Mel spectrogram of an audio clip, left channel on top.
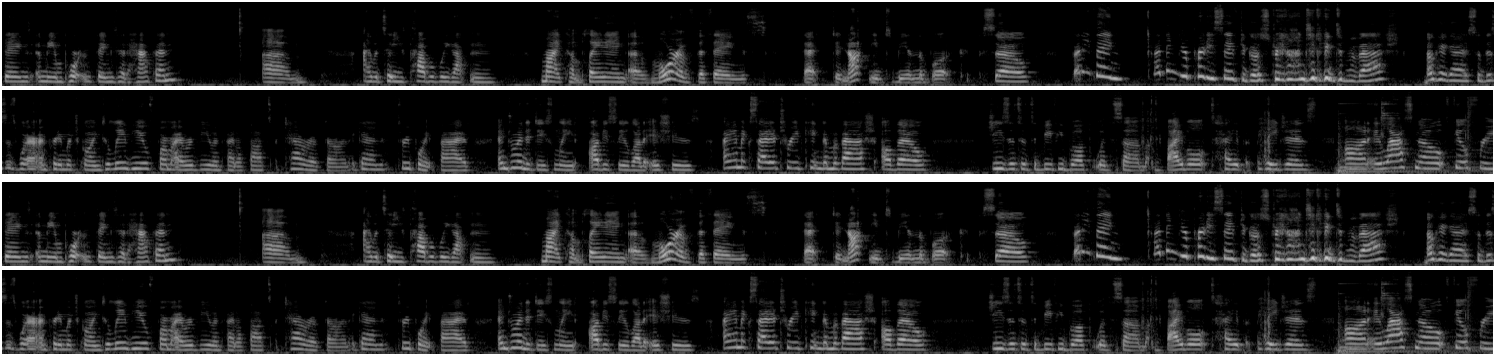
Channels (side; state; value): both; normal; correlation 0.87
